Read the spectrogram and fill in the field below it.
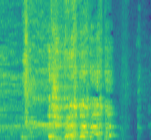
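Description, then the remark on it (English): A voice imitates a goblin's raspy, gurgling cough as it coughs up a tooth after a punch to the face, in one short burst of about a second, with a choppy, almost chuckling texture before trailing off. “Oh, the goblin kind of like coughs up a tooth.”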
